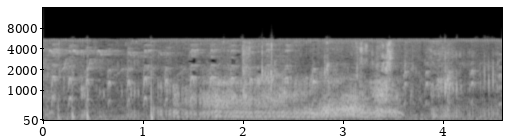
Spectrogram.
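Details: Stella and Penny, two Boston Terriers, locked in a tug of war game in June 2013; a sustained rough growl swells and fades over a few seconds amid sharp taps and scuffling.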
